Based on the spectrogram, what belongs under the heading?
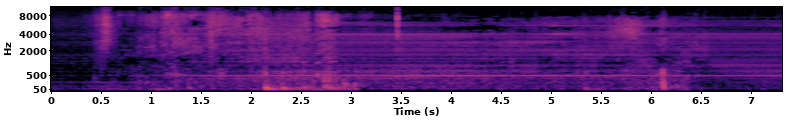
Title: Tesla Model Y horrible Buzzing noise coming from center speaker.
